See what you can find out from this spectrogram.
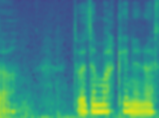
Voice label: "macyn", Welsh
